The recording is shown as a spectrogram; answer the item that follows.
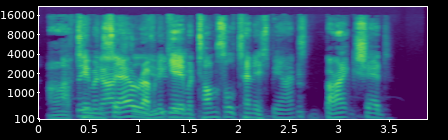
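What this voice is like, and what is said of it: Put-on Manchester accent. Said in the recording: “Where are you from? ... Well, not where that accent's from. Not Manchester.”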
